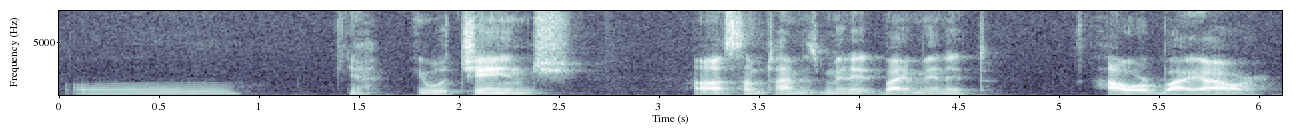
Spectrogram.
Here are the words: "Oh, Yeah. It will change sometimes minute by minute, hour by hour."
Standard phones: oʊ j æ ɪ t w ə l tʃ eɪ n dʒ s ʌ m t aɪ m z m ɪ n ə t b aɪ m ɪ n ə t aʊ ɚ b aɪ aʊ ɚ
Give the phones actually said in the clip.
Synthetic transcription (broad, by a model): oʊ j æ ɪ t w ə l tʃ eɪ n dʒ s ʌ m t aɪ m z m ɪ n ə t b aɪ m ɪ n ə t aʊ ɚ b aɪ aʊ ɚ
